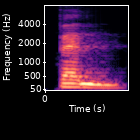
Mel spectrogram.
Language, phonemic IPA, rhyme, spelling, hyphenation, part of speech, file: Dutch, /pɛn/, -ɛn, pen, pen, noun, Nl-pen.ogg
- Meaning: 1. a long feather of a bird 2. pen (writing utensil) 3. pin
